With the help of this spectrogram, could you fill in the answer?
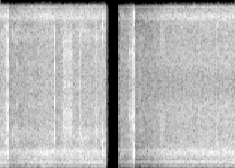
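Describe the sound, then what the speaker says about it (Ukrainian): A honeybee swarm crawls into a hive box, its dense, steady buzzing close and constant, broken only by one brief dropout. "Поступово-поступово бджоли заходять до корпуса."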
